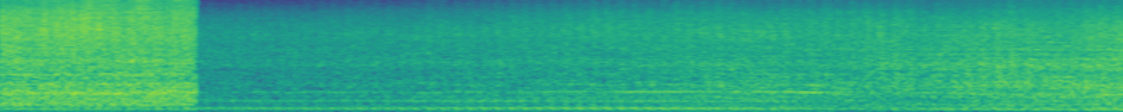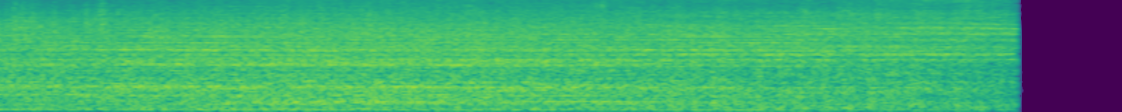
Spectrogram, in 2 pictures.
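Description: Diesel freight trains passing close by. A brief loud burst from GM-class locomotives, then an abrupt change to a diesel locomotive's engine running past with a steady low tone, giving way to container wagons rolling by on the rails with a clickety-clack, growing louder before the sound cuts off suddenly near the end.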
